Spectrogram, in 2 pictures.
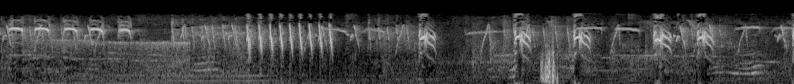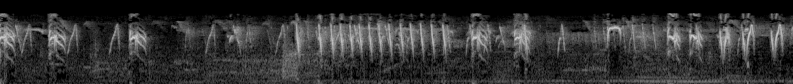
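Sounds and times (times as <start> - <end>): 
bar-winged prinia calling as a lure for catching birds: 0.0 - 15.8
short low thump: 5.4 - 5.8.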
